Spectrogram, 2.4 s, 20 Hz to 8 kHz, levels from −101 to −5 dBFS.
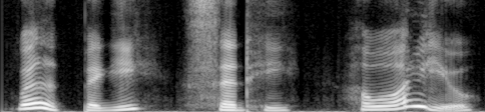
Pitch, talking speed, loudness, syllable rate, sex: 245 Hz, 175 wpm, -16 LUFS, 5.1 syllables/s, female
